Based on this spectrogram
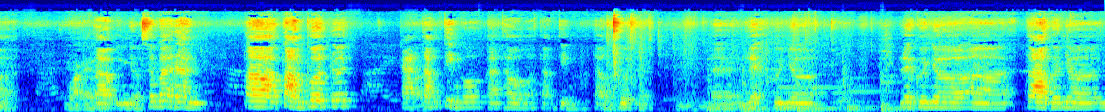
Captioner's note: another set of gong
